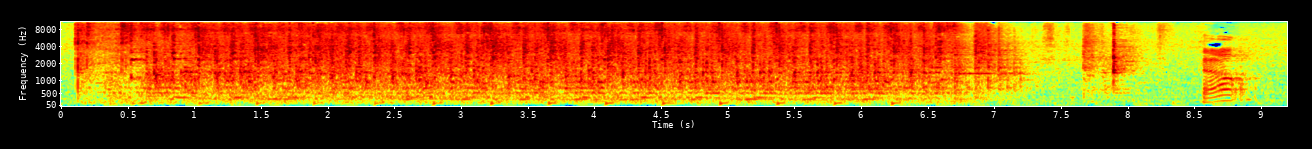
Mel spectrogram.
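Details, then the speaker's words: Vintage Wisconsin engine during a compression test: slow, labouring crank with heavy uneven thumps about three per second and the engine never catching. Owner suspects the battery is dead or the engine is struggling. Cause unconfirmed. "it seems like it's really struggling or just batteries battery's dead"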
